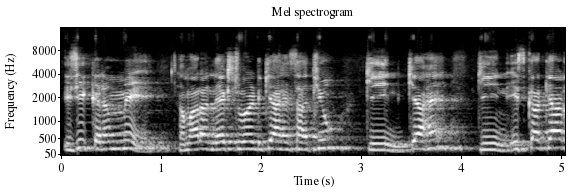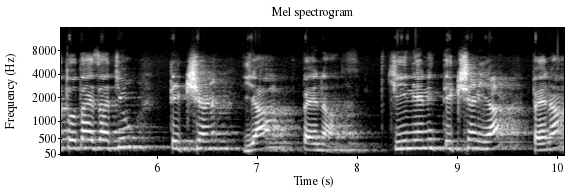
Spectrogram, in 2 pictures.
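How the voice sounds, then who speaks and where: A man with a high voice teaches an exam-prep vocabulary lesson. He keeps asking rhetorical questions and repeats every answer to drill it in. The sound is dull and lo-fi, recorded in an echoey room. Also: a little mellow. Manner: calls his students friends and companions.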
